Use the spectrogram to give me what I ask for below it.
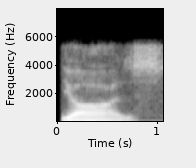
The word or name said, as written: yaws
